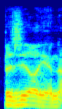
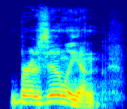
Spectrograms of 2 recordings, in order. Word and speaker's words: Bazilian: I was just asked Alexa, I said, play me Eric Bazilian. And she said, Eric Brazilian. You know, so she put an R in it.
